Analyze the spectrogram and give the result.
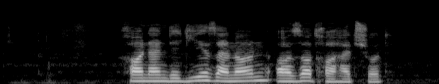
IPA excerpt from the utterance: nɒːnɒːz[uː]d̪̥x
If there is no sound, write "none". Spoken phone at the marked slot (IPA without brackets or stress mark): ɒː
